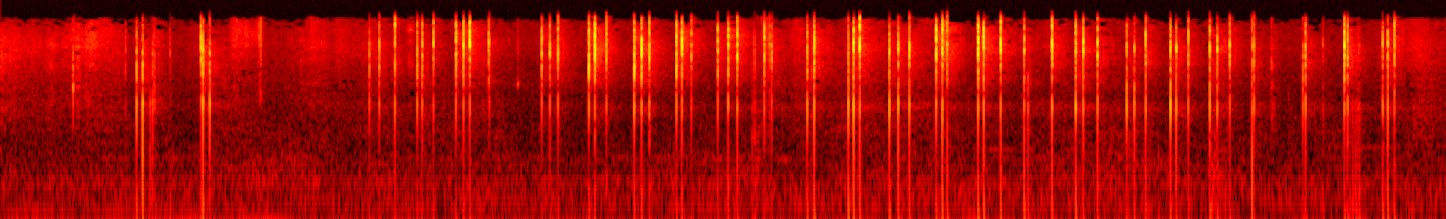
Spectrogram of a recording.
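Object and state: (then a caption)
Black soap bar. Long natural nails scratch the faces and edges of a small, solid, flower-shaped black soap bar, grey under the lighting and held in the hand. Dozens of sharp, dry, bright clicks and scrapes come in quick bursts over a low steady hiss, each dying away almost at once.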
